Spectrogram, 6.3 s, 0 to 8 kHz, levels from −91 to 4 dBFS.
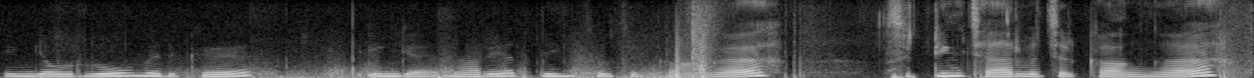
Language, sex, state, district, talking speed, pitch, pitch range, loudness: Tamil, female, Tamil Nadu, Nilgiris, 105 wpm, 220 Hz, 200-240 Hz, -22 LUFS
